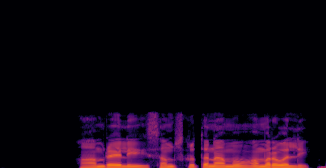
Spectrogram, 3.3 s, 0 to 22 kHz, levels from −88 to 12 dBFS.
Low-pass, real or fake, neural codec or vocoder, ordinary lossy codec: 7.2 kHz; real; none; none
